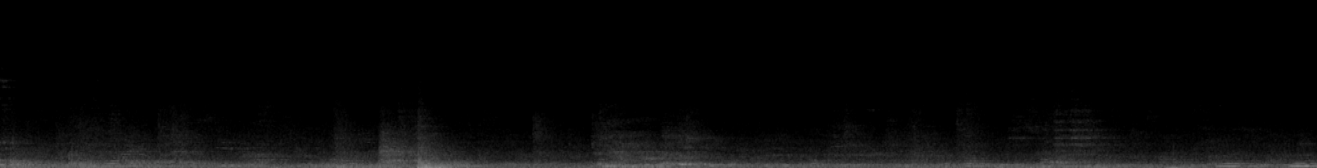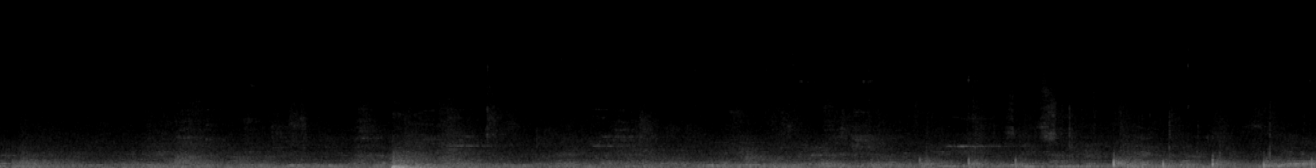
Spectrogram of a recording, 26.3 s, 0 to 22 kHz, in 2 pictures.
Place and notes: hotel carlton hall dentrée
enregisté sur ares bb le 13 fevrier 2010
Cannes, France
